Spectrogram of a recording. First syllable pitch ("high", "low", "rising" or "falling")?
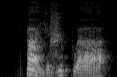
falling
